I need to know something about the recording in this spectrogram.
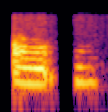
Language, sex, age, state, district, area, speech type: Assamese, female, 30-45, Assam, Golaghat, urban, conversation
